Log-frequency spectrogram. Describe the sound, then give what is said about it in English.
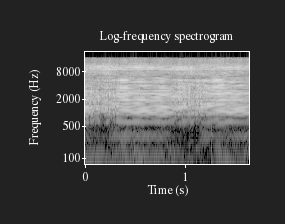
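An electric razor buzzes steadily and loudly while shaving a beard, a dense mechanical drone with a low hum underneath, running without a break through the short clip with no voices. “It's really loud. I could just hear buzzing.”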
